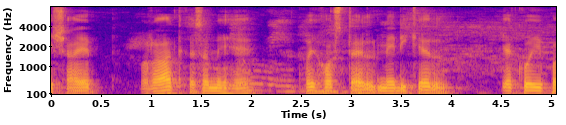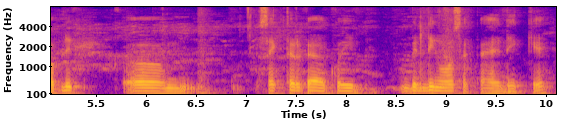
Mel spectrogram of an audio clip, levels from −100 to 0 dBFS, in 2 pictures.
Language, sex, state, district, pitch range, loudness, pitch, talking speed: Hindi, male, Arunachal Pradesh, Lower Dibang Valley, 100-110 Hz, -21 LUFS, 105 Hz, 120 wpm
